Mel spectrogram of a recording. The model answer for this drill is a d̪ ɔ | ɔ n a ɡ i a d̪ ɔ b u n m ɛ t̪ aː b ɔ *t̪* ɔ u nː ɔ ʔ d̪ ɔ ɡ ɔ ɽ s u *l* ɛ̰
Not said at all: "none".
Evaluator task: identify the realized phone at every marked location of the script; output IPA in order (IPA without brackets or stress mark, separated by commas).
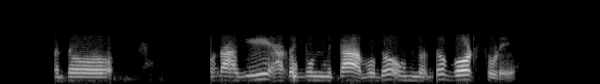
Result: d̪, ɽ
